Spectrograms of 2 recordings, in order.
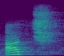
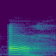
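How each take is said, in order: First: The ch sound is harsh and strong. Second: The ch sound is soft, like h. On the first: The speaker calls it wrong. "Jadi bukan ach" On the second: The speaker calls it right. "kita lebih kayak dominan H-nya"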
